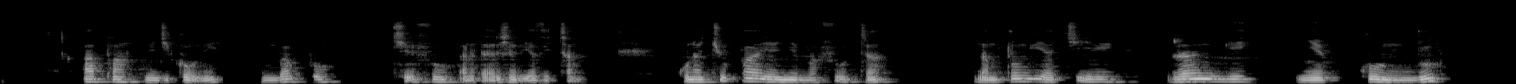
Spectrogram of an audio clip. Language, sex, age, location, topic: Swahili, male, 25-35, Mombasa, agriculture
